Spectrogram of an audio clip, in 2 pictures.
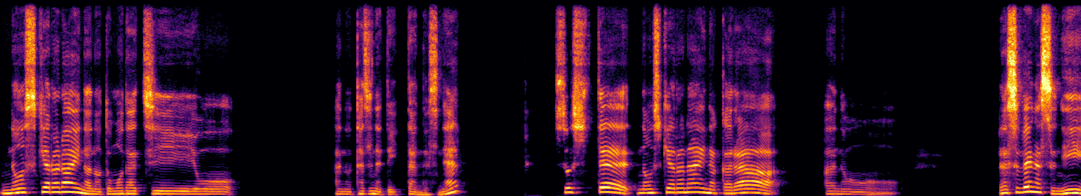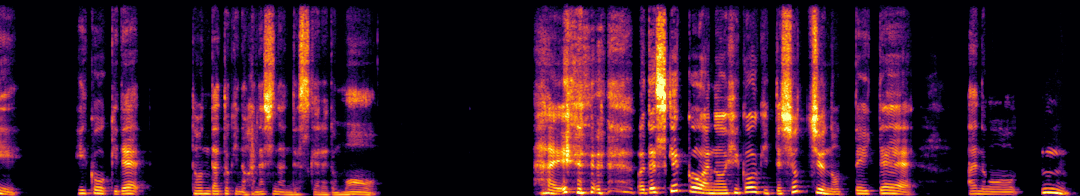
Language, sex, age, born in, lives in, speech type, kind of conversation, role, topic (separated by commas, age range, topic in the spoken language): Japanese, female, 60-64, Japan, United States, conversation, podcast, guest, その間違いから何を学びましたか？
